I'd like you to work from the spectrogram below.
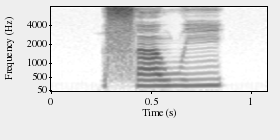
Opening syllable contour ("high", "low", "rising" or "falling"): high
